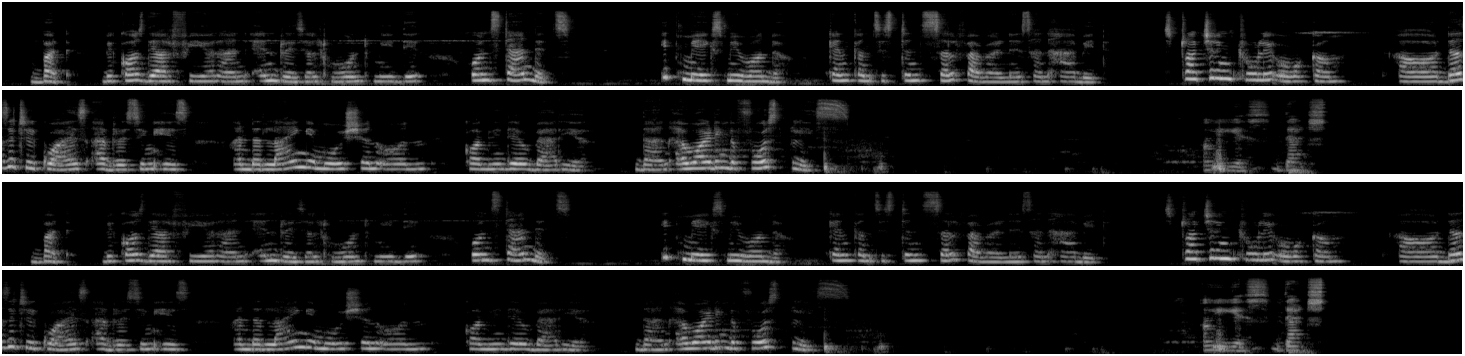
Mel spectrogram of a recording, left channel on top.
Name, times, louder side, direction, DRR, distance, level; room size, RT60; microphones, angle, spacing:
voice 1, 0.3-0.6 1.0-4.2 4.7-5.7 6.6-7.9 8.3-11.0 11.6-13.4 13.9-16.5 16.9-18.9 19.2-20.5 20.9-23.1 23.3-23.5 26.7-26.9, left 2 dB, 40° left, 0.5 m, -28 dB
voice 2, 26.4-27.8, right 6 dB, 70° right, 0.8 m, -35 dB
3.5 x 2.8 x 2.9 m
head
